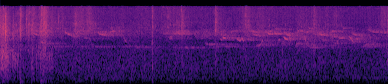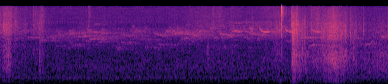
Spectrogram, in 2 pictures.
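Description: Faint birdsong, with a few short clicks and rustles; the rustling grows busier near the end.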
